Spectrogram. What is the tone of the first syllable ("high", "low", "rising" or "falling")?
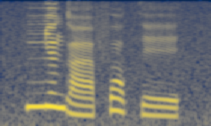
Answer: high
